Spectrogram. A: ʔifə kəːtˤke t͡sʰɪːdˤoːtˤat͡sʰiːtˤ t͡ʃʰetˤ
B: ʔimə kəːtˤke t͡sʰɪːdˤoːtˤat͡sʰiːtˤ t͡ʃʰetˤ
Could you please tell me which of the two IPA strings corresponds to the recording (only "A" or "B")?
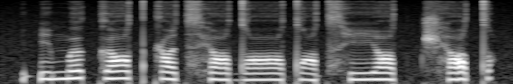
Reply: B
